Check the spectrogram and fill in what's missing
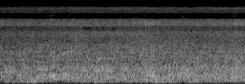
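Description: A steady, full rush of running water pours over toy trucks as they are rinsed clean, continuous and close with no breaks or voices.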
